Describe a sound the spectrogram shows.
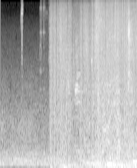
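Heavy robot machinery whirs and rumbles loudly.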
